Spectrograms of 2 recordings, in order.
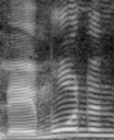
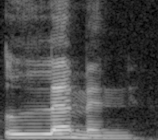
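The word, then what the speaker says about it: lemon: 레몬은 발음 어떻게 할까요 레몬 아니고 을 않네 룰라 맺는 l 발음을 정확하게 하기 위해서는 맨 앞에 을 소리를 좀 내주시면 편안해요 그래서 레몬 밀 발음 아니고요 으 라면 4 한국어의 리얼 발음은 랄랄라 혀가 천정에 닿아요 그런데 영어에 l 발음은 윗니 뒤에 낫죠 그래서 레몬이 아니라 을 아멘 을 아멘 이런 소리가 나는게 좋습니다 같이 바로 해볼까요 올라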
